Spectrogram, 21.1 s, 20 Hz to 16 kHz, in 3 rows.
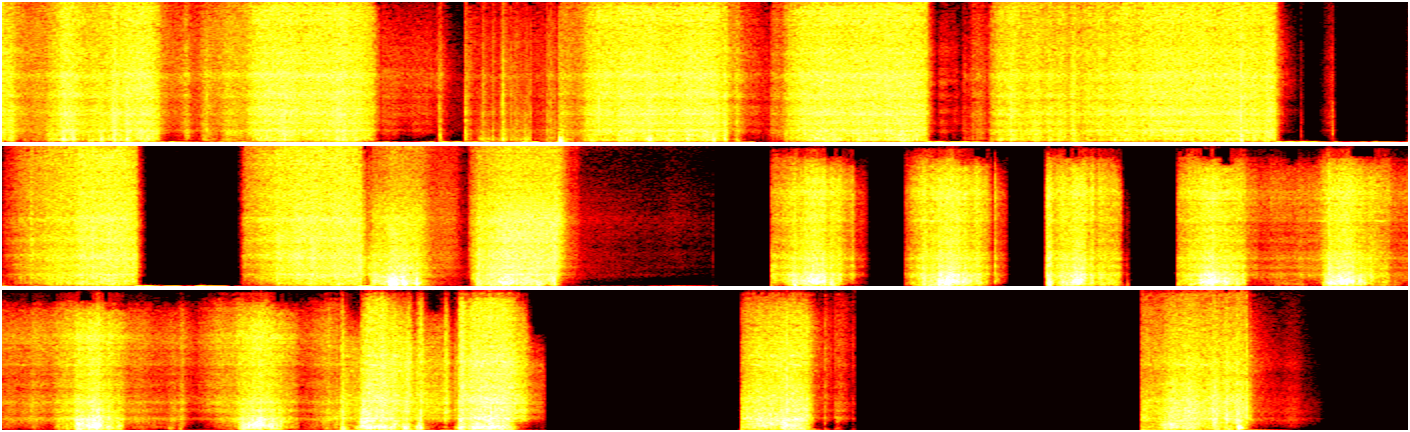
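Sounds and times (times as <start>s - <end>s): hissing snow rushes: 0.0s - 9.9s.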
